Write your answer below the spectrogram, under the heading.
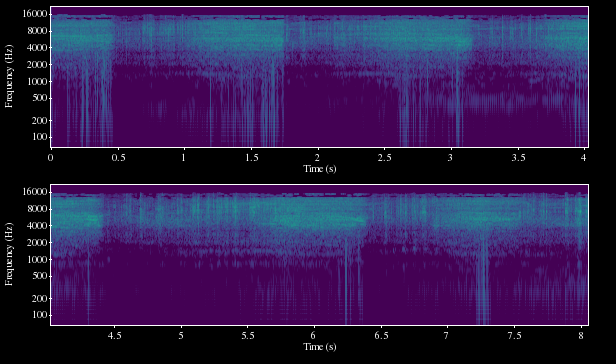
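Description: Angle grinder's cutting disc slicing through welded wire mesh: a run of hissing swells, each one to two seconds long, with short dips between as the disc works along the wires.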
